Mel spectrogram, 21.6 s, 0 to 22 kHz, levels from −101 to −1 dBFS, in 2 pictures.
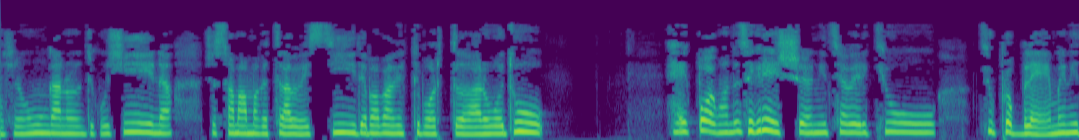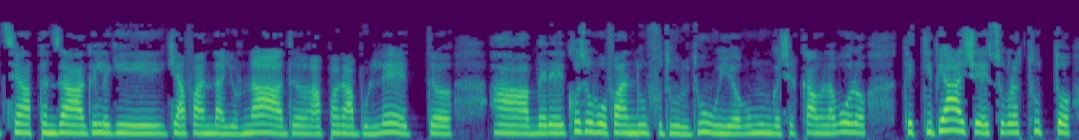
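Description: Throughout, the speech sounds watery and swirly. The spectrogram shows a hard ceiling at 10.5 kHz with flickering holes below it, likely from heavy MP3 compression at a low bitrate near 32 kbps. Pre-echo, a short hiss smeared ahead of sharp attacks, appears at 0.84, 2.72, 4.10 and 5.07 s. Each lasts about 28 to 36 ms and shows as broadband noise just before the onset in the waveform.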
